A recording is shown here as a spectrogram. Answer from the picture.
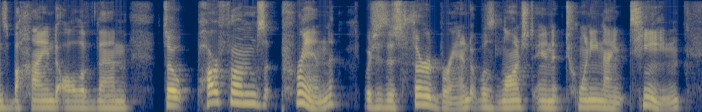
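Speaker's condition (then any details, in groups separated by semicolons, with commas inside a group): No condition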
